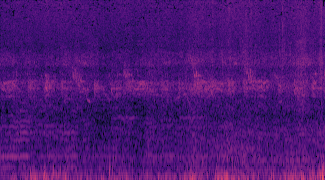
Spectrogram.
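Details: Bumblebee in spring, a soft steady low buzz with a humming tone, rising and fading gently as the bee moves, over quiet outdoor background noise with a faint high chirp now and then.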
